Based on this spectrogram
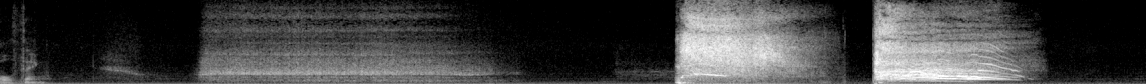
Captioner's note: breathing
